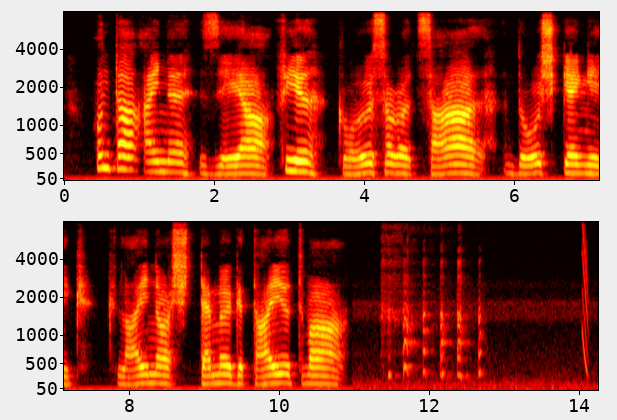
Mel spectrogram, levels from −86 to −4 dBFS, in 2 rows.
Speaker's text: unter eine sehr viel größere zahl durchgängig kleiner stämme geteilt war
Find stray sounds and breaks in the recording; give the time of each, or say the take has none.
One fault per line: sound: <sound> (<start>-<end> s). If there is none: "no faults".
sound: laugh (11.3-12.8 s)
sound: chirp (14.0-14.1 s)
